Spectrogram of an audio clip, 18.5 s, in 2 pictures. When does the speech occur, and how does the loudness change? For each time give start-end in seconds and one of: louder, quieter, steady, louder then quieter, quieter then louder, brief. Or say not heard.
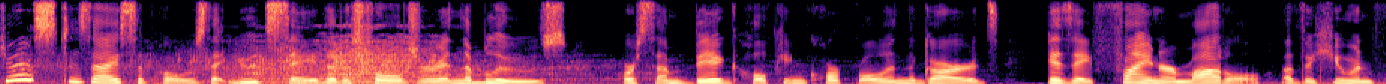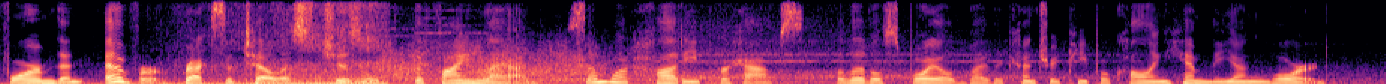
0.0-18.1 quieter.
